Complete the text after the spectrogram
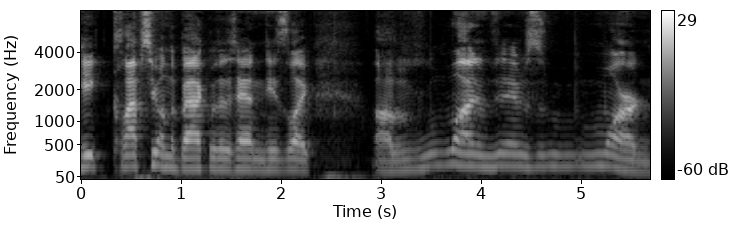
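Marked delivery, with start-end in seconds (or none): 2.9-5.7 put-on drunk voice with drawn-out my. In a persuasion role-play, a player acts a bar patron introducing himself in a drunk voice. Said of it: "you sound like you're pretty drunk".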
